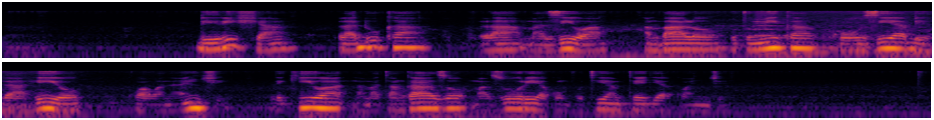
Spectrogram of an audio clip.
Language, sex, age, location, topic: Swahili, male, 25-35, Dar es Salaam, finance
